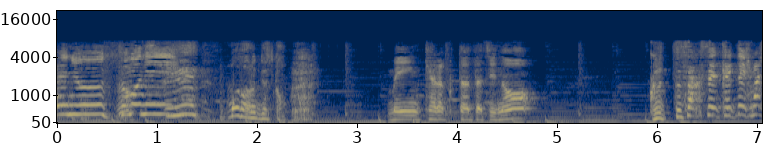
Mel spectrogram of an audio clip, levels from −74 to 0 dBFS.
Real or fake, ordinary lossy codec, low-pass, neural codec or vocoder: real; none; 7.2 kHz; none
